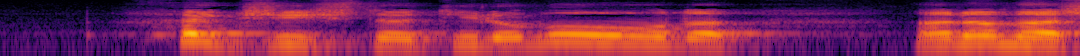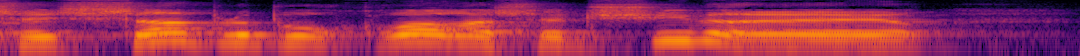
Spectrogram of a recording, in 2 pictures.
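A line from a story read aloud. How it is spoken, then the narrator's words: Stung, exclaiming. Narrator (French): s'écria le jeune homme, piqué d'entendre ce rire muet et plein d'amère dérision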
